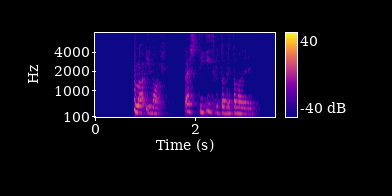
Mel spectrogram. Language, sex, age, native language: Icelandic, male, 12, Icelandic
